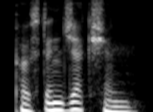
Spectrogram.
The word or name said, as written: postinjection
